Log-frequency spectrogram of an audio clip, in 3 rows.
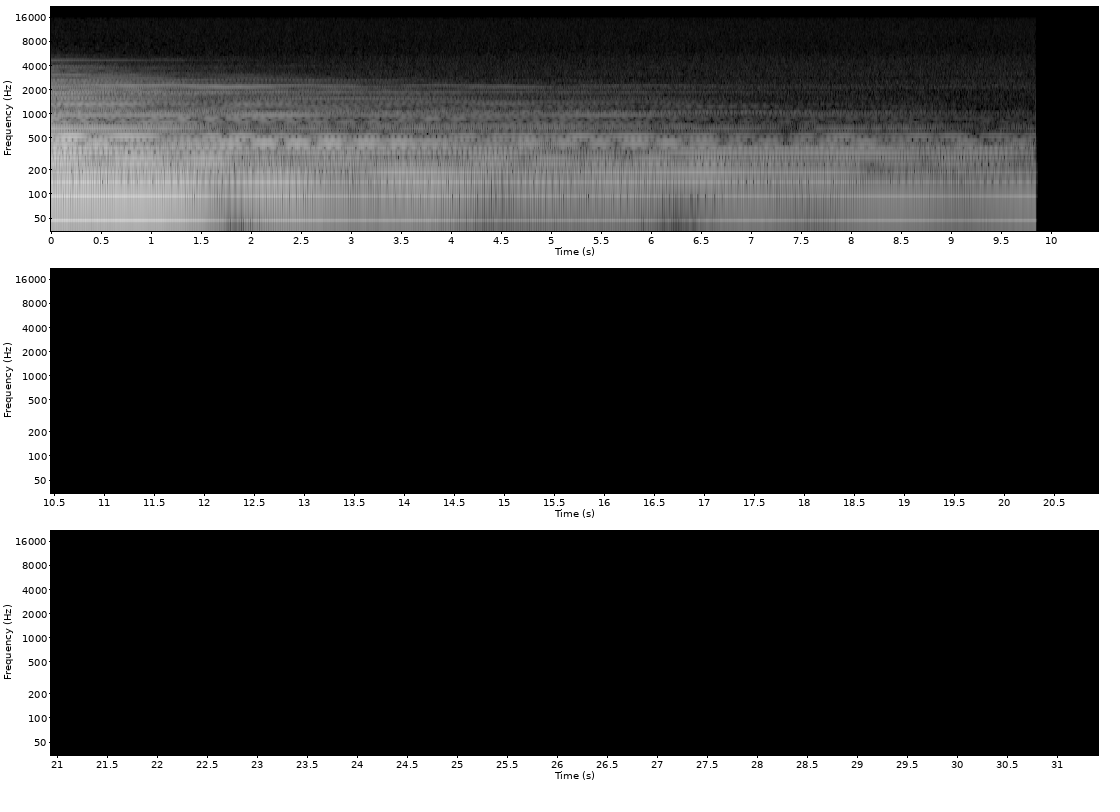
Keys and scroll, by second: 0.0-0.7 typing, 2.0-4.5 typing, 7.8 ctrl+w, 11.2 ctrl+b, 12.8 ctrl+Down, 14.2 ctrl+Return, 16.5 ctrl+b, 17.2 ctrl+Down, 18.3 ctrl+Return, 22.5 ctrl+Page_Down, 24.8 ctrl+Page_Down, 25.5 ctrl+Page_Down, 27.1 ctrl+Page_Up, 29.5 ctrl+Page_Down.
